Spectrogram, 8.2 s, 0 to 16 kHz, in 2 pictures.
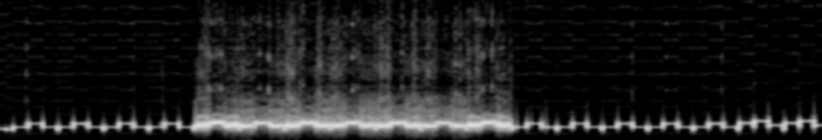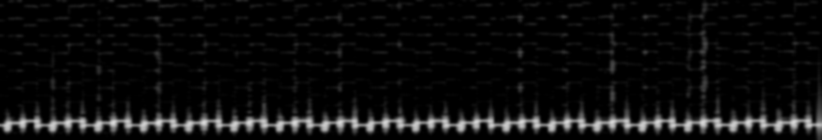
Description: SSTV (slow-scan television), Martin 2.
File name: sstv / M2-VK4MSL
